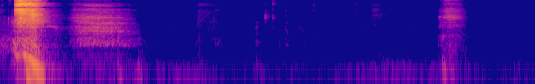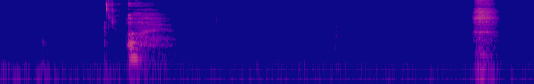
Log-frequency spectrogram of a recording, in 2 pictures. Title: Big, wet perfume sneezes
